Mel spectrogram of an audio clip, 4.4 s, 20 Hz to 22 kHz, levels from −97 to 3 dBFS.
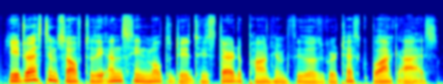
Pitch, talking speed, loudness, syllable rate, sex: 115 Hz, 215 wpm, -19 LUFS, 6.5 syllables/s, male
